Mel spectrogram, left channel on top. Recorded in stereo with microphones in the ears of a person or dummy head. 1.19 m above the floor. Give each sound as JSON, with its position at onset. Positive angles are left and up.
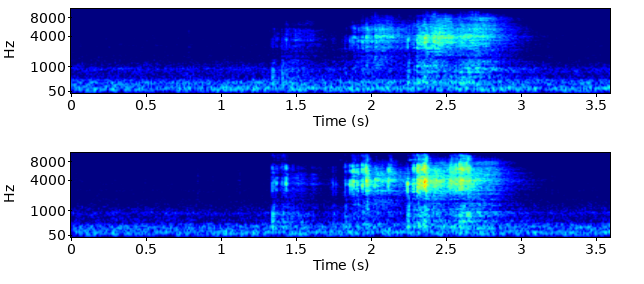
{"t": 1.3, "sound": "a rattle", "side_deg": -60, "distance_m": 6.5}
